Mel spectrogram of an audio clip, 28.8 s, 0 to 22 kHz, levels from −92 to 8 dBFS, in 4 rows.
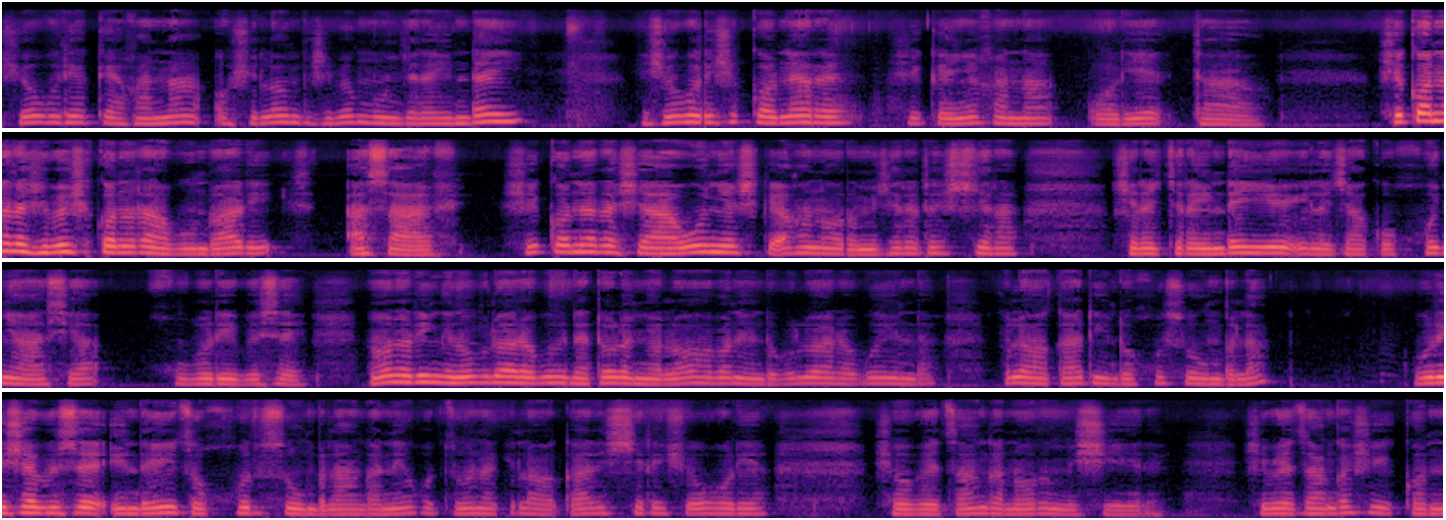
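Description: Speech clip with a block of digital silence at 3.49–3.51 s (20 ms hole) and at 24.38 s (5 ms dip, before "sichila siokhulia"). The output buffer went unfilled or a calculation produced invalid numbers. Both show as flat waveform lines and blank vertical spectrogram stripes.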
